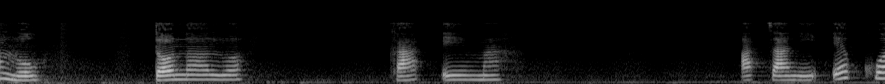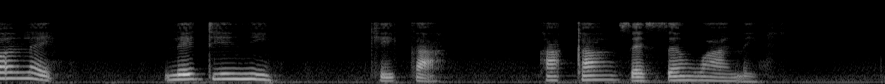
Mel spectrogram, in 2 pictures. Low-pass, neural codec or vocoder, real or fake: 7.2 kHz; codec, 16 kHz, 0.4 kbps, LongCat-Audio-Codec; fake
